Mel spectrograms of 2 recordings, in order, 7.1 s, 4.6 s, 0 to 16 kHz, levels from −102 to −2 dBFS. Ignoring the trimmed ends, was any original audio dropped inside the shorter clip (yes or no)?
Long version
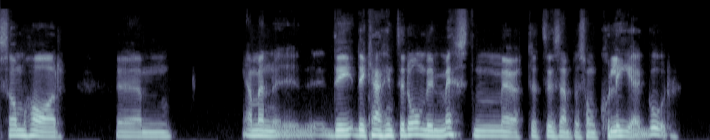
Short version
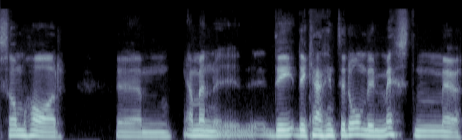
yes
